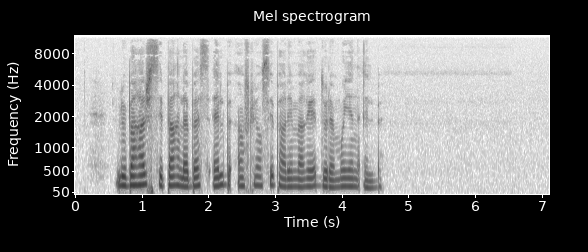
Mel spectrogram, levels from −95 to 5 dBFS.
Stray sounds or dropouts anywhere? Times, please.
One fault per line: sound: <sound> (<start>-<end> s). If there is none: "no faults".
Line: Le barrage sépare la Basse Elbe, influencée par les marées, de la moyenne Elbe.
no faults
